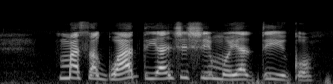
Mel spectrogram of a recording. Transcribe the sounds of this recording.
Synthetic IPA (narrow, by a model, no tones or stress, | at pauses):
masaɡwatijant͡ʃʰiʃimɔjatʼiːkɔ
